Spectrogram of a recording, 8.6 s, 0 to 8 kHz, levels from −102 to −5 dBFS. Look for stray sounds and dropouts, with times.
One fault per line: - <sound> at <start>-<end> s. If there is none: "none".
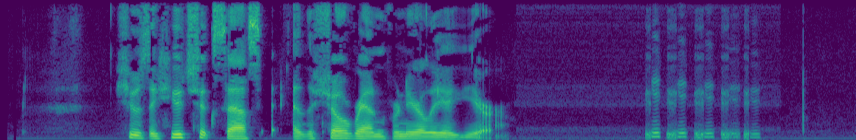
- laugh at 6.5-7.6 s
